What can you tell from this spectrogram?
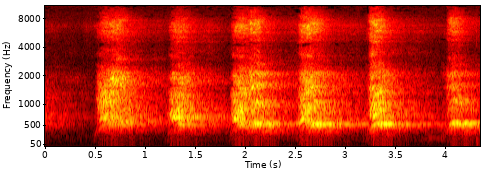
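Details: Six sharp barks from a dog follow one another about every two-thirds of a second, each harsh and mid-pitched, over a quiet background.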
